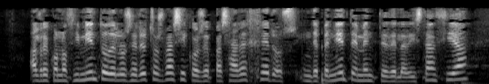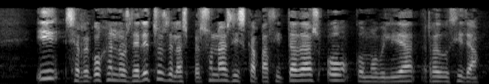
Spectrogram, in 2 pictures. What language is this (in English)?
Spanish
